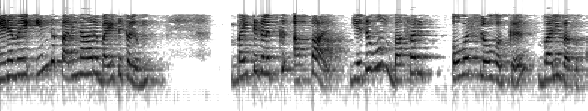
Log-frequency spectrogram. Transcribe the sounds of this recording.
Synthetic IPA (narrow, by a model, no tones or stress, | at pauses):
ɛnɐʋeːʔɪnd̪ɐpɐðɪnaːɾɯbɐɪʈːɯɣɐɭɯm | bɐɪʈːɯɣɐɭɯkːɯʔɐpːaːlɛðɯʋɯmʋɐfɐɾoːʋɐɾfɭoːʋɯkːɯʋɐɭɪʋɐɣɯkː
